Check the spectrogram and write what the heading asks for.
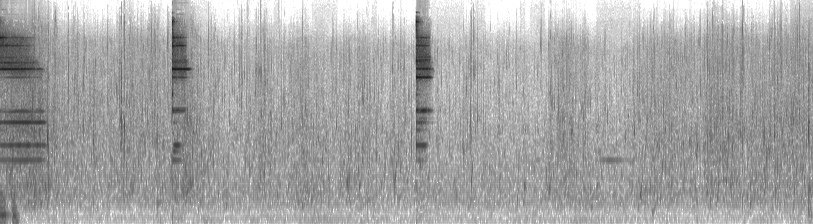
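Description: Bright ringing tones from a singing pyramid, struck a few times with sustained shimmering overtones that hang over a soft, airy background; no one speaks.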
